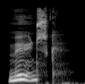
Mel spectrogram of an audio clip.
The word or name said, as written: mønsk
